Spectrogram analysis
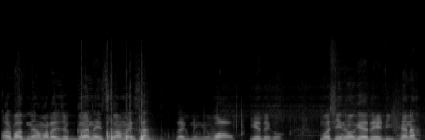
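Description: A man casually reviewing and demonstrating a pressure washer, explaining each step quickly as he handles it. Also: a little high, heavy background noise. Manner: rapid, hands-on explaining while demonstrating. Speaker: product reviewer. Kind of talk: casual product demo and review.

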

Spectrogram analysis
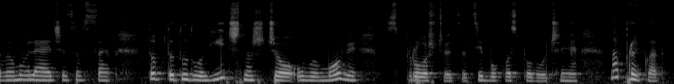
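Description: A young adult woman teaching an exam-prep language lesson, spelling out letters and reading example words one at a time in a clear, deliberate way. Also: mid-range voice, mellow.

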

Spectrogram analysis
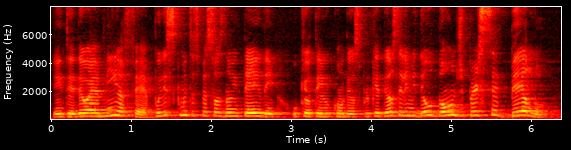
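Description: A young woman from Brazil sharing a faith testimony in a casual, animated, emotional way. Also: fairly high pitch, a little fast. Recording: roomy echo.

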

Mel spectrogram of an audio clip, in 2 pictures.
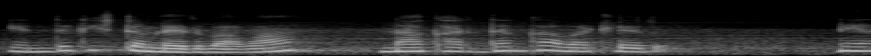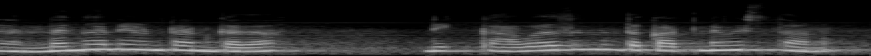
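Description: A woman's voice: a little high, fairly quick, lo-fi sound, slight background noise, close to an everyday voice. A woman voicing a stubborn, possessive young woman who pleads with her cousin and then defies him. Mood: pleading. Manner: pleading, then defiant and arrogant.

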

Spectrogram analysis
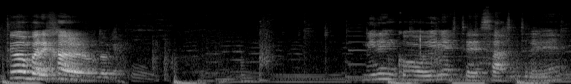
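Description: A young woman with an Argentine accent, chatting casually as she cuts her own hair at home, a bit hoarse from a cough, self-mocking and thinking aloud. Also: medium pitch, normal speed, sharp tone, roomy sound, soft background music. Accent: Argentine Spanish. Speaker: beauty vlogger. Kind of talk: casual vlog chat. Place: home bathroom.

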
